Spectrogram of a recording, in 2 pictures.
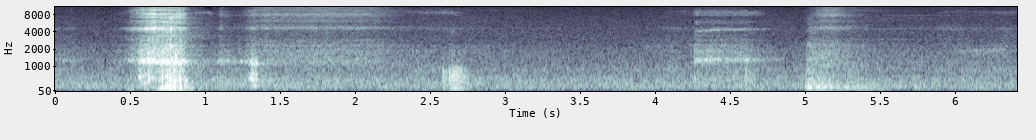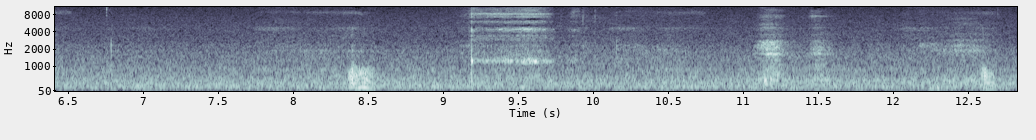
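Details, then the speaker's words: An adult (Papa) and a baby asleep: one loud snore early on, then softer, smaller "miniature" snores from the baby at intervals, with irregular snorting breaths in a quiet room. "I think Papa's teaching him how to snore there's kind of like a miniature snore coming from the baby"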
